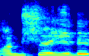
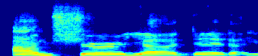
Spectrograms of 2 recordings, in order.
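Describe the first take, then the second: First: The phrase is said quickly and smoothly. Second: The phrase is said slowly and carefully. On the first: The speaker calls it right. "which sounds very normal" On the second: The speaker calls it wrong. "That sounds odd"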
